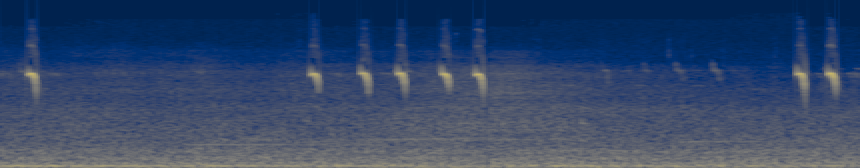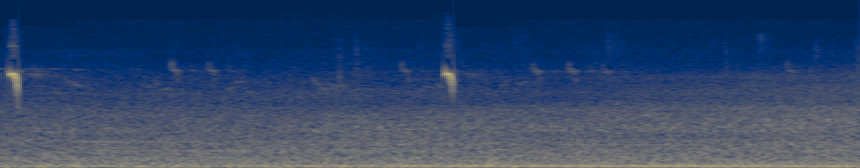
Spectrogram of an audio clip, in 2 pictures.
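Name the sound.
bird calling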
